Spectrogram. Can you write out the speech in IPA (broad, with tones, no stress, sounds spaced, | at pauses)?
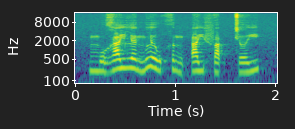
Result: m o˨˩˨ ɣ a˧ j l ɛ˨˩˦ ŋ l ə˨˩˦ w h ə˨˩˨ ŋ ʔ a˧ j f a˨˩ k̚ c ə˧˥ j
